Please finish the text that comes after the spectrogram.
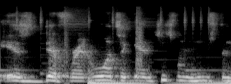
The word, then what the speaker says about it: Difernt: there listening and watching yes my name is different spelled d-i-f-e-r-n-t so you guys know how to spell that uh thanks so much for having me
